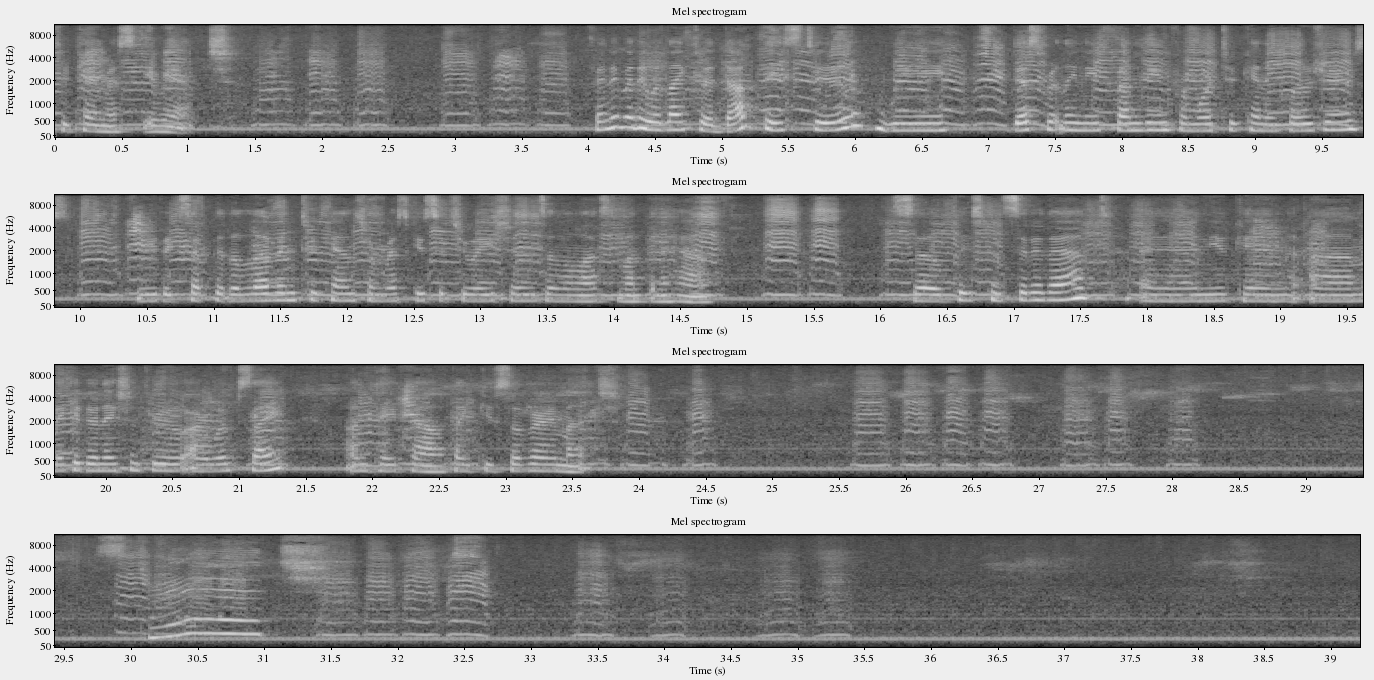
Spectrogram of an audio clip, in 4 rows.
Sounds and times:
Speech: 0:00.0 - 0:01.4, 0:04.0 - 0:14.8, 0:16.2 - 0:23.9, 0:29.8 - 0:31.5
Bird: 0:00.0 - 0:30.2.

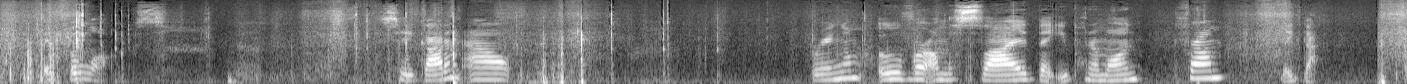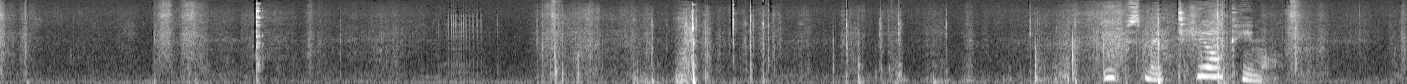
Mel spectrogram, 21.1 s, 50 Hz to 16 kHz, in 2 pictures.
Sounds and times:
Speech: 0:00.3 - 0:01.3, 0:02.9 - 0:03.8, 0:06.1 - 0:09.9, 0:18.8 - 0:20.2.

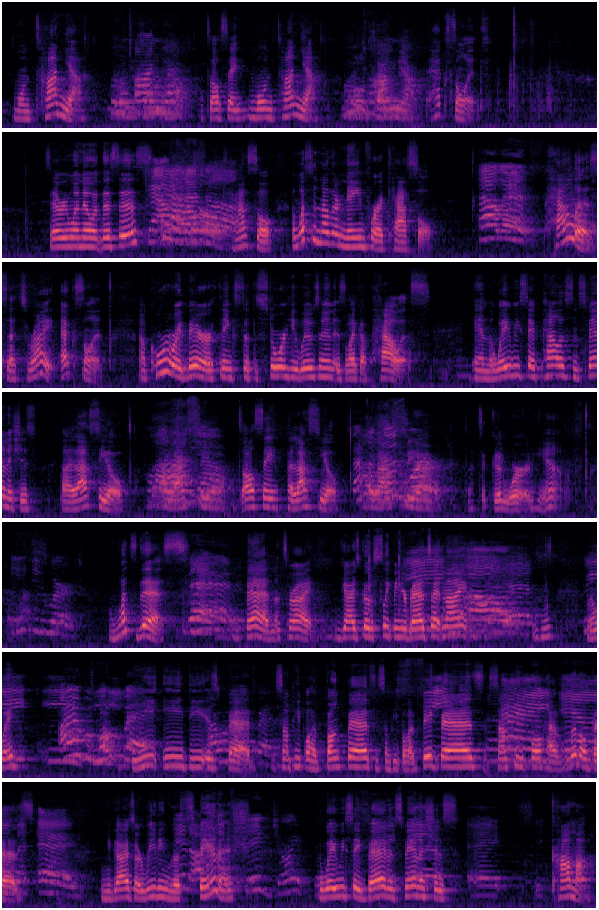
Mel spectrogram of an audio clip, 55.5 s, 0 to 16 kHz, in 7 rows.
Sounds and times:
Child speech, kid speaking: 0:01.4 - 0:03.3, 0:04.6 - 0:05.8, 0:09.8 - 0:11.3, 0:14.3 - 0:15.2, 0:25.7 - 0:26.9, 0:28.4 - 0:29.8, 0:31.8 - 0:32.8, 0:34.1 - 0:35.0, 0:37.0 - 0:38.9, 0:39.5 - 0:43.6, 0:45.0 - 0:48.7, 0:49.7 - 0:51.8, 0:52.6 - 0:55.0.

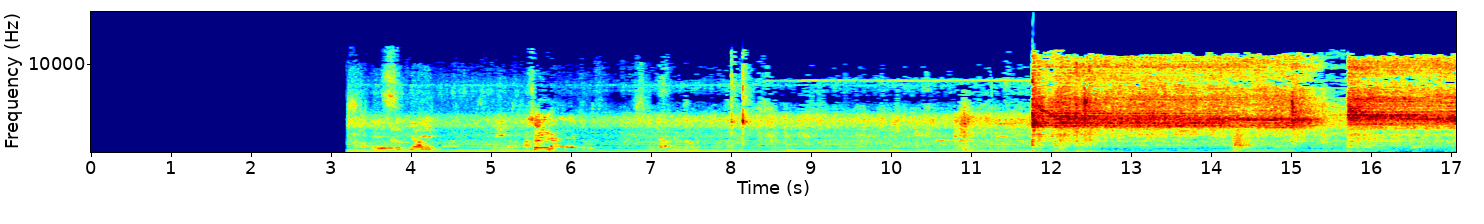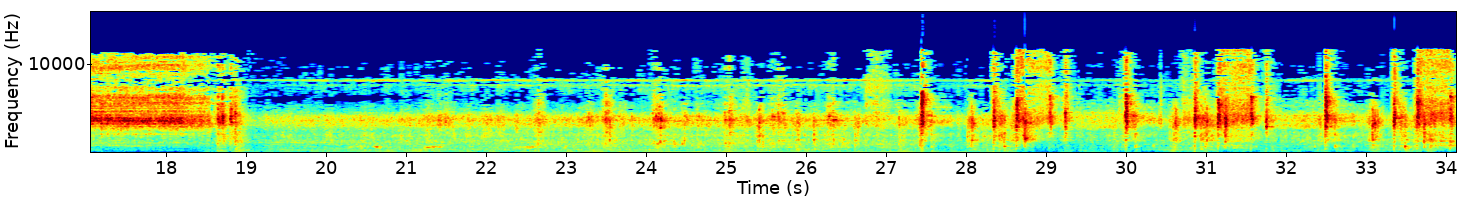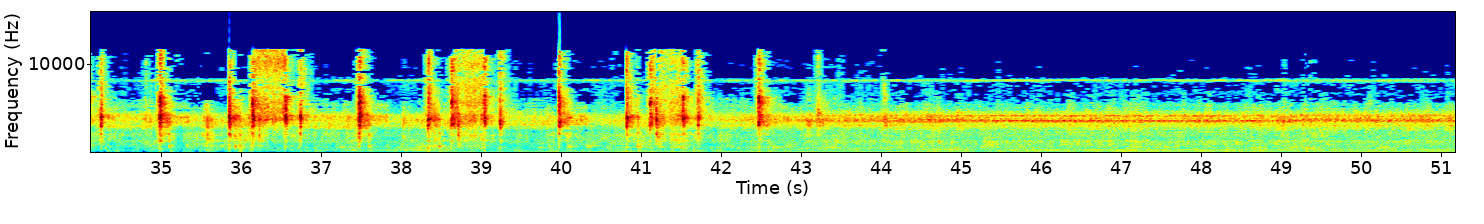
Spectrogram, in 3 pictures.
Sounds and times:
Speech: 0:03.3 - 0:07.9, 0:20.2 - 0:23.6, 0:39.7 - 0:51.1.

